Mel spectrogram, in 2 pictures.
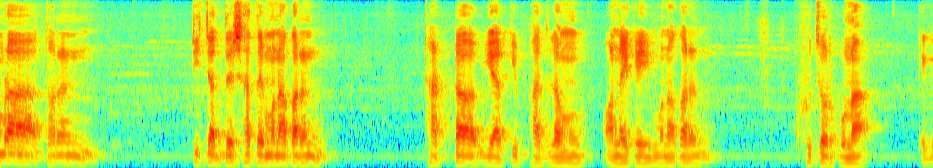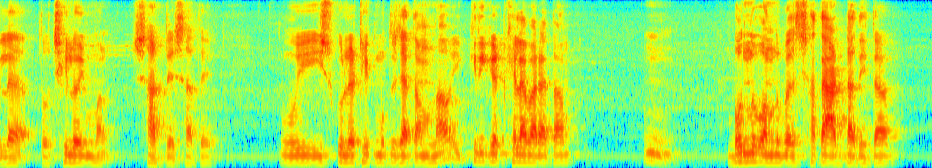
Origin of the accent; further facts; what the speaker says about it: Rajshahi, Rajshahi Division, Bangladesh; হ্যাঁ, ছোটবেলাতে আমার দরগাপাড়াই কেটেছে।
